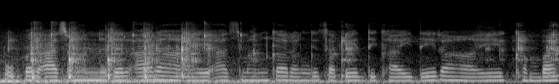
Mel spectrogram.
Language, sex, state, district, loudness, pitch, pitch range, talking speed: Hindi, female, Chhattisgarh, Korba, -22 LUFS, 180 Hz, 175-185 Hz, 180 wpm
